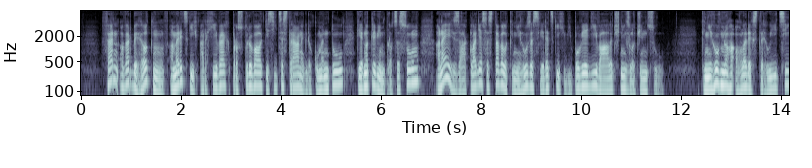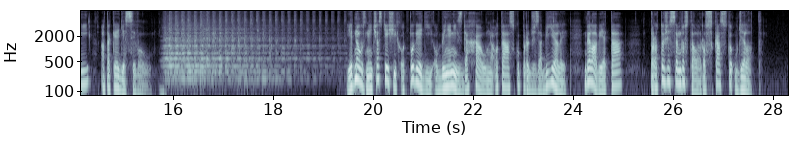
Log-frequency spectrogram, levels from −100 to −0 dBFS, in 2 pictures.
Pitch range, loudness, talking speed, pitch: 95-140 Hz, -23 LUFS, 110 wpm, 115 Hz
